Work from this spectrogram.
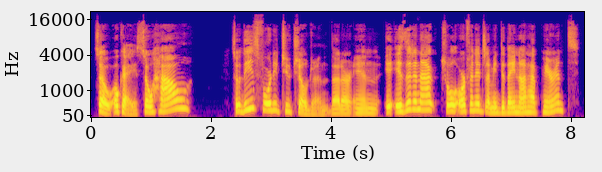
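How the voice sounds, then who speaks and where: A woman's voice: medium pitch, big pitch swings, normal speed, no room sound, studio quality. A woman hosting a casual interview, talking informally and thinking aloud as she goes. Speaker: interview show host.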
